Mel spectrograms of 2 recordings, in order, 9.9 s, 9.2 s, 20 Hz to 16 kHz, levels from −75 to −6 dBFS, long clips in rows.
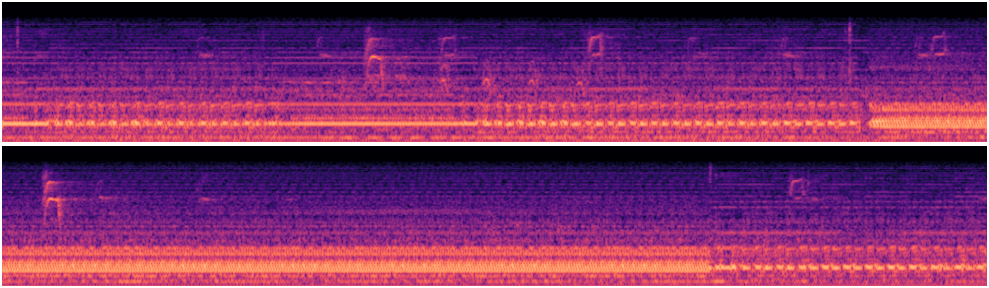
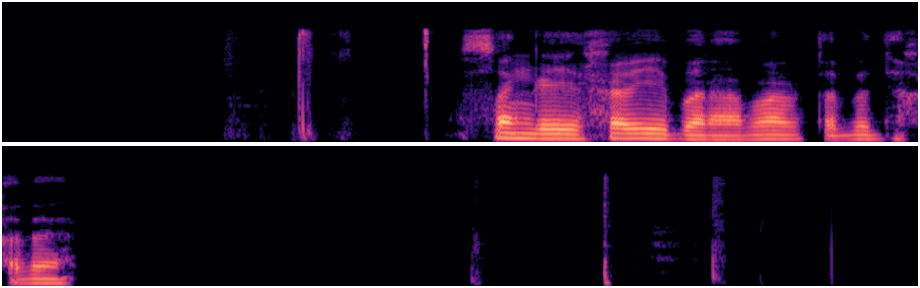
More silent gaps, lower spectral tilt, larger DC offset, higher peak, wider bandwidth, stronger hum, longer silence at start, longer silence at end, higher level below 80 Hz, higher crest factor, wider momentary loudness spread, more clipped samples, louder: second, none vs 1.94-2.10 s, 5.15-6.09 s, 6.20-6.92 s, 7.16-7.58 s; about the same, -5 dB/octave vs -6 dB/octave; first, 2% vs under 0.1%; about the same, -6 dBFS vs -6 dBFS; first, 11 kHz vs 8.2 kHz; neither; second, 0 s vs 1.5 s; second, 0 s vs 1 s; first, -40 dBFS vs -60 dBFS; second, 12 dB vs 22 dB; second, 3 LU vs 21 LU; neither; first, -20 LUFS vs -23 LUFS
